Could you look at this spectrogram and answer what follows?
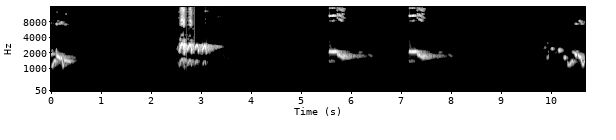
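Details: Eurasian golden oriole alternating a harsh, rattling pulsed call with clear, downward-sliding whistles repeated about every one and a half seconds, plus fluty warbled fragments at the start and end.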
